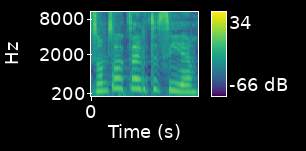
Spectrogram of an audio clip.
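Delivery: high excited gush. Real, not acted. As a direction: gush about seeing him. Gushing about seeing the baby.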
